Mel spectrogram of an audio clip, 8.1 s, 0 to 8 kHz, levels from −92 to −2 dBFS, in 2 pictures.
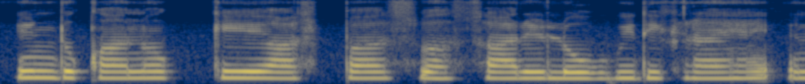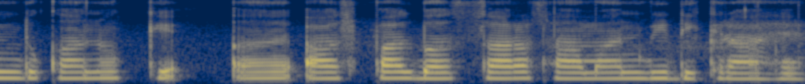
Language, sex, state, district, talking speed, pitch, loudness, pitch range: Hindi, female, Maharashtra, Dhule, 170 wpm, 220 Hz, -27 LUFS, 215-225 Hz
